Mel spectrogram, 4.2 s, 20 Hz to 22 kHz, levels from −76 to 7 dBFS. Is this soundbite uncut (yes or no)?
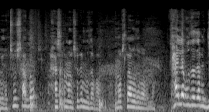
yes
